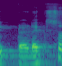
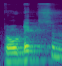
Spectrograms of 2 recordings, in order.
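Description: First: "प्रोडक्शन" with a schwa, "pruh-DUK-shun"; lower-pitched "प्रोडक्शन", first vowel reduced to "pruh"; correct pronunciation. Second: "प्रोडक्शन" with a full rounded "pro"; wrong pronunciation. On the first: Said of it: "क्या बोलेंगे". ("प्रोडक्शन" का सही उच्चारण, "प्र" से) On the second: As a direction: say "प्रोडक्शन" as "pro-DEK-shun". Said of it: "क्या नहीं बोलेंगे". ("प्रोडक्शन" का गलत उच्चारण, साफ़ "ओ" से) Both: Shown as a demonstration.

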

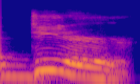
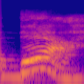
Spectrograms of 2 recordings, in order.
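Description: First: DEAR ending on a long curled R; slow "dear" with vibrating English R; retroflex final R. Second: "dear" without the English R, ending in "ah"; open, H-like ending on "dear"; wrong final R. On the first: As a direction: hold the R of "dear". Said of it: "ou é dear?". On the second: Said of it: "É dear ou é dear?". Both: Shown as a demonstration.

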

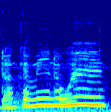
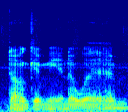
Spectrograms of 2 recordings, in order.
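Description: First: Much higher and soft; "Don't get me in the web" said high and soft; high mock voice. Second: Much lower and softer; "Don't get me in the web" said low and soft; low mock voice. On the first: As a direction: squeak it up in a high put-on voice. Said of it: "repeated line, high take". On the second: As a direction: drop into a low, quiet put-on voice. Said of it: "repeated line, low then high".

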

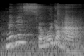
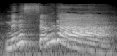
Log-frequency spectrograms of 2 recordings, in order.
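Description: First: Softer, higher mock Minnesota accent. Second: Put-on long, drawn-out Minnesota accent. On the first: Painter playfully repeating the state's name, soft Minnesota accent. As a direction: echo it lightly in a Minnesota accent. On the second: Painter teasing a viewer from Minnesota, exaggerated Minnesota accent. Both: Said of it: "I love y'all's accent".

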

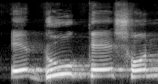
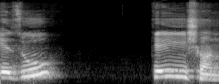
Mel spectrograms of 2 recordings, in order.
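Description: First: "এডুকেশন" as e-du-ke-shon, hard d; old-style "এডুকেশন", no glide on ke; backdated pronunciation. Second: "এজুকেশন" as e-ju, then a long kei-shon; smart pronunciation. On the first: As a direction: say "এডুকেশন" syllable by syllable with plain du. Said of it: "এটা backdate উচ্চারণ". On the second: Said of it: "যদি আপনি smart হতে চান". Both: Shown as a demonstration.

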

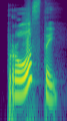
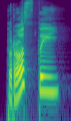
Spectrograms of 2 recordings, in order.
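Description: First: Простий with ПРО stressed; stress on first syllable. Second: Простий with final СТИЙ stressed; stress on last syllable. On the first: Teacher shows a stress variant, простий stressed on ПРО. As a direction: punch the opening ПРО of простий. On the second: Teacher shows a stress variant, простий stressed on СТИЙ. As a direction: land on СТИЙ ending простий. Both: Shown as a demonstration. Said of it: "наголосивши той чи інший склад".

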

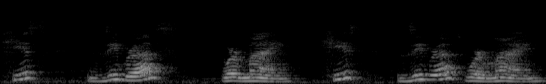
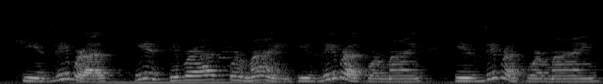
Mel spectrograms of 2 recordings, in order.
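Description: First: HIS, ZEBRAS, WERE MINE with pauses between, lifting on the first words; separated, not fluid. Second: "his zebras were mine" joined, one Z shared by HIS and ZEBRAS; fluid and linked. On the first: Teacher showing what kills fluency, word by word. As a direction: stop after "his" and after "zebras". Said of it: "no nos va a permitir tener fluidez". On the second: Teacher showing students the fluent way, words joined. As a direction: run HIS straight into ZEBRAS. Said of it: "ya puedes hablar más fluido". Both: Shown as a demonstration.

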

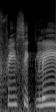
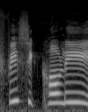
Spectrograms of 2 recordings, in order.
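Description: First: "physically" as FI-sik-lee, three syllables; correct pronunciation. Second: "physically" as fi-sik-KHAW-lee, four syllables; spelling pronunciation. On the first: Teacher giving students the reading, "physically" shortened to fi-sik-lee. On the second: Teacher moving on through the word list, "physically" sounded out as fi-sik-khaw-lee. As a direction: give "physically" its full written "-cal-". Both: Shown as a demonstration. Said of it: "อ่านว่า".

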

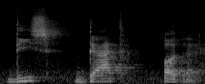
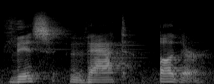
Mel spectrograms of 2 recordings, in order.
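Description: First: This, that, other said as dis, dat, udder; Farsi accent. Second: Said in the usual way. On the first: Shown as a demonstration. Coach showing a Farsi accent, this and that said dis and dat. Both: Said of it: "A voiced T H gets the D sound".

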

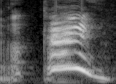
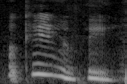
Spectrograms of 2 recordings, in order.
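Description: First: Sudden high, very loud yell; angry outburst. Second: High, soft, placating okays; reluctant giving in. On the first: Snapping after being told to sit down, angry shout. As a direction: explode on the one word. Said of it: "bring up your anger issues". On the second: Answering the order to sit down, quiet giving in. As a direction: give in quietly, pitch raised. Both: Acted.

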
